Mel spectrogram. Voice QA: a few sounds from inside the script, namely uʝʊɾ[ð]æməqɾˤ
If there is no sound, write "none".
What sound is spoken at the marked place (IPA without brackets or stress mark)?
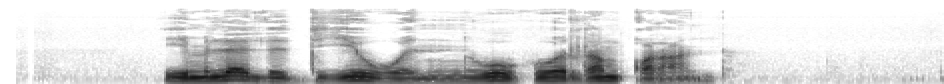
ð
